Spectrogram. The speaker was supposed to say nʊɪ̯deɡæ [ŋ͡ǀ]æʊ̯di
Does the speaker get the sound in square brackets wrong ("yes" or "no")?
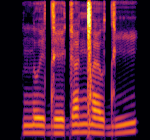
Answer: no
